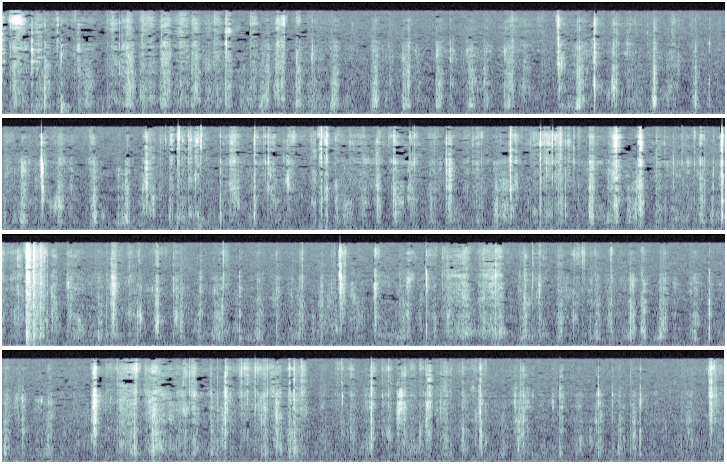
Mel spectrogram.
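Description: Close-up mouth sounds of biting and chewing braised bamboo shoots: a continuous run of crisp, wet crackles and clicks, with a few sharper crunches, the loudest about halfway through.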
